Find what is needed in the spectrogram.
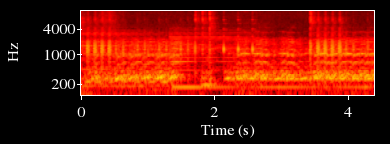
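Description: Experimental electronic noise music from vintage synthesizers: a steady low bass drone under a dense, jittery mid-range texture, with bright clicking at the start and again near the end.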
